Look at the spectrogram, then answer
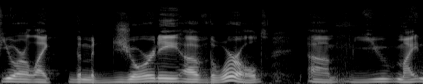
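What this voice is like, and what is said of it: Usual voice. Nothing is said of it.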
